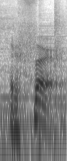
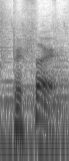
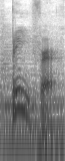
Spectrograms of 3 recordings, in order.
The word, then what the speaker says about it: prefer: salah digunakan, yaitu kata prefer. Oke? Versi yang benar pengucapannya adalah prefer. Penekanannya bukan yang di awal, tapi pada suku kata yang kedua. Prefer, bukan prefer.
